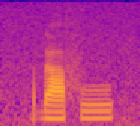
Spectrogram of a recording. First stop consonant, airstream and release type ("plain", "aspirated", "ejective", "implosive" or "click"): implosive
